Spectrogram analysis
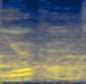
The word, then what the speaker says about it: Jurke: Yeah, look, it's actually Jurke. She's Flemish. Jurke, oh. So it's spelled like a joke, but yeah.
